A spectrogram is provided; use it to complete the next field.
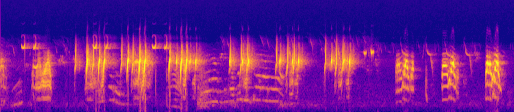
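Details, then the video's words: Common quail male calling in a long, dense sequence of sharp, clipped notes and rasping phrases, with several rapid grouped notes, then shorter harsher bursts toward the end. "Batair awaz | Quail sound | common quail calling | Male Quail sounds | How to call Quail |QUAIL call"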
